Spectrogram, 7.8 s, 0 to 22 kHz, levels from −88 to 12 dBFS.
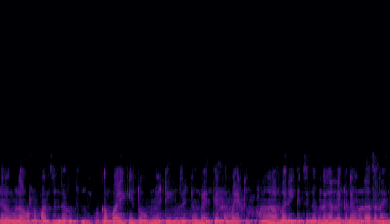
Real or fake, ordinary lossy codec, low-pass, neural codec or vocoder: fake; Opus, 32 kbps; 7.2 kHz; codec, 16 kHz, 4.8 kbps, FACodec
